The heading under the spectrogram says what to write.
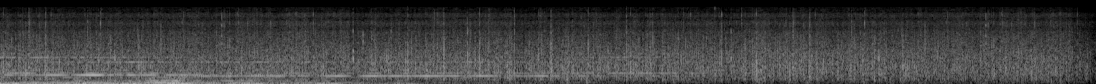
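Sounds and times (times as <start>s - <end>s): steady rain falling: 0.0s - 10.9s.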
